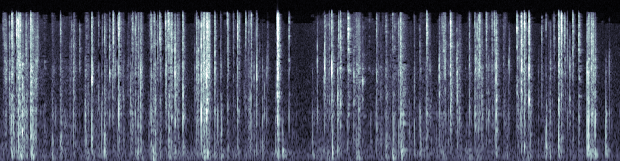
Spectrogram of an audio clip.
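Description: A crumpled sheet of thin aluminium foil lies flat on a table while both hands with long nails tap and scratch it up close. Quiet, bright, crackly clicks and scratchy bursts come in quick irregular clusters with almost no low end, pausing briefly near the middle. Each crinkle stops sharply with no ring.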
